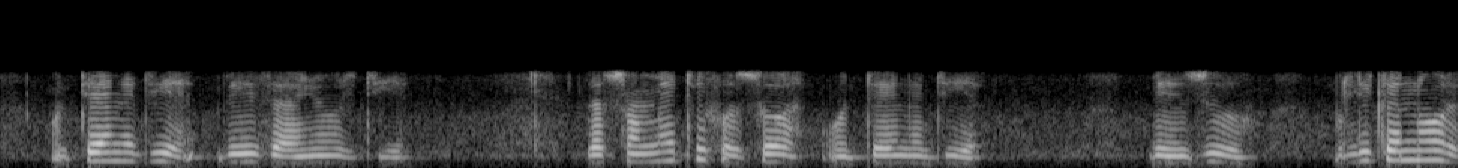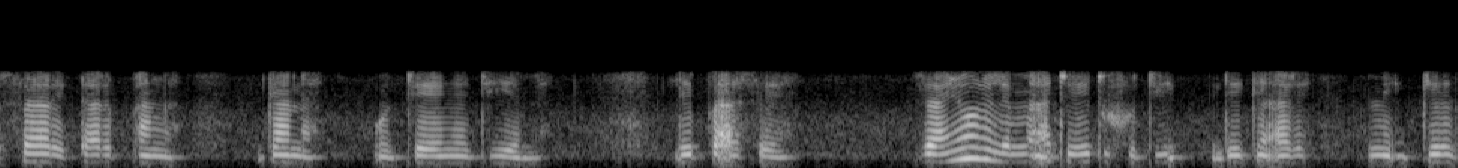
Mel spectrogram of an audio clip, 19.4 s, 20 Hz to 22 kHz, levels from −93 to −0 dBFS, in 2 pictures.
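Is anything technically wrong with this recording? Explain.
Yes. Throughout the speech, the sound carries plainly audible iLBC codec damage. This narrowband coder handles each short frame on its own, and the slightly rough, synthetic texture fits 20 ms frames at a 15.2 kbps mode. Low bass below about 200 Hz is thin, and nothing passes above 3.7 kHz. On a spectrogram, energy stops at a hard ceiling near 3.7 kHz with a weak band under 200 Hz.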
